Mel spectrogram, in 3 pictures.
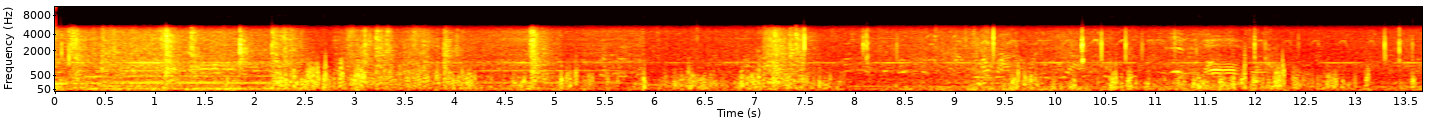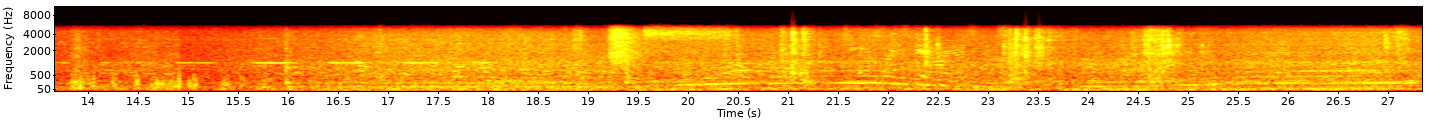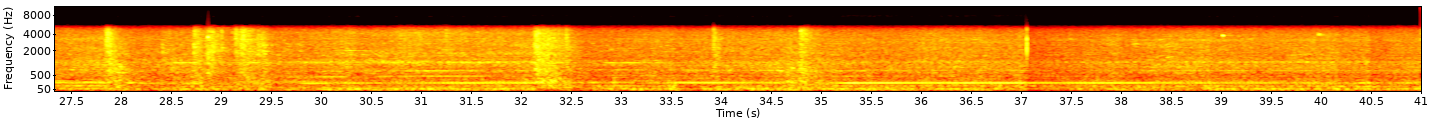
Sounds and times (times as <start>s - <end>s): Speech: 7.8s - 12.3s, 21.5s - 23.0s.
